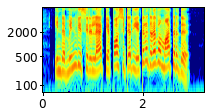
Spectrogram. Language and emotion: Tamil, angry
